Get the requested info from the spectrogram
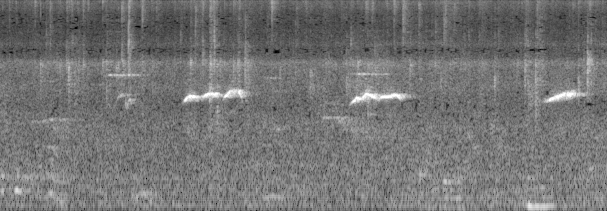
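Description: A caged bird in an aviary giving three short, high whistled calls, about a second and a half apart.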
